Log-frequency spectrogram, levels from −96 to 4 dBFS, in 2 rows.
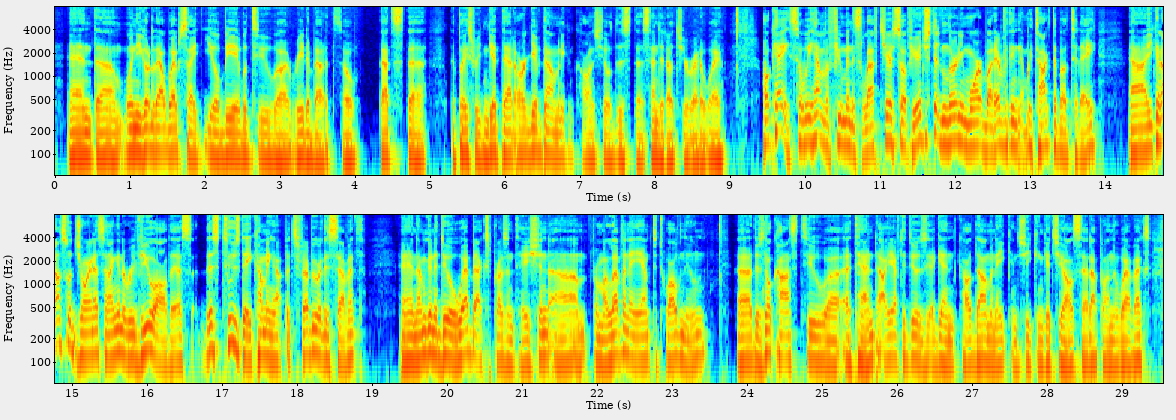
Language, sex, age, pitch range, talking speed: English, male, 40-59, 95-115 Hz, 260 wpm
